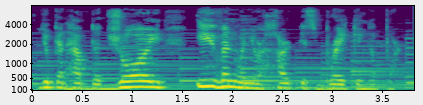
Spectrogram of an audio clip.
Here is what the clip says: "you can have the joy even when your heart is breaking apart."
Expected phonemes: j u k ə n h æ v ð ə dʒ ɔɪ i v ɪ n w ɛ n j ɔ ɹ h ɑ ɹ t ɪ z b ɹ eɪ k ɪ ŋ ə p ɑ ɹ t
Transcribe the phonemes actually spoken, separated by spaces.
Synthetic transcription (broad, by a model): j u k ə n h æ v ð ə dʒ ɔɪ i v ɪ n w ɛ n j ɔ ɹ h ɑ ɹ t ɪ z b ɹ eɪ k ɪ ŋ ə p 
